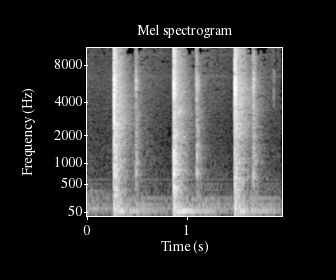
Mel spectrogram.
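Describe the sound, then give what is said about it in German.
Three crisp keyboard keystrokes spaced evenly about half a second apart, each a sharp click with a quick softer echo, typing the letters A, U and S to spell the German word "aus", with no talking. “Aus hört sich so an.”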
